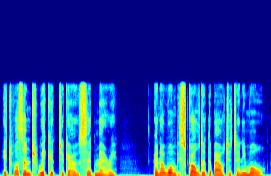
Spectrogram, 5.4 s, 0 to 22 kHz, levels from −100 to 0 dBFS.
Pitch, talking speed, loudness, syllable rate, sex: 215 Hz, 175 wpm, -19 LUFS, 4.6 syllables/s, female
